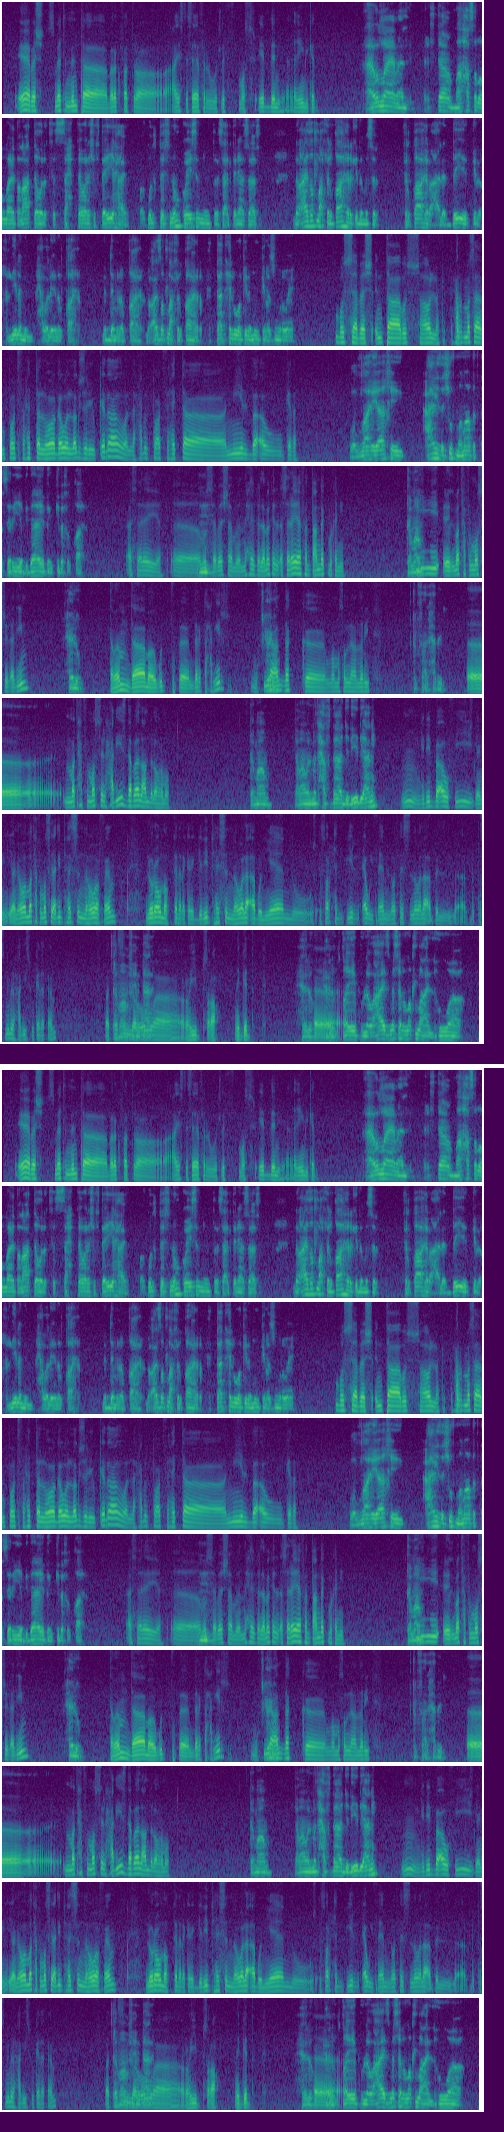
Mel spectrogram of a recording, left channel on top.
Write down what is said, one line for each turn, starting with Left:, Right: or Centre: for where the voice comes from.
Centre: ايه يا باشا سمعت ان انت بقالك فترة عايز تسافر وتلف في مصر ايه الدنيا لغيني كده
Right: آه والله يا معلم عرفتها ما حصل والله طلعت ولا اتفسحت ولا شفت اي حاجه فقلت شنو كويس انه انت سالتني اساسا لو عايز اطلع في القاهره كده مثلا في القاهره على الضيق كده خلينا من حوالين القاهره نبدا من القاهره لو عايز اطلع في القاهره حتات حلوه كده ممكن ازورها وين
Centre: بص يا باشا انت بص هقولك انت حابب مثلا تقعد في حتة اللي هو جو اللوكسجري وكده ولا حابب تقعد في حتة نيل بقى وكده
Right: والله يا اخي عايز اشوف مناطق اثريه بدايه كده في القاهره
Centre: أثرية أه
Right: امم
Centre: بص يا باشا من ناحية الأماكن الأثرية فأنت عندك مكانين
Right: تمام
Centre: في المتحف المصري القديم
Right: حلو
Centre: تمام ده موجود في ميدان التحرير وفي
Right: حلو
Centre: عندك آه، اللهم صل على النبي
Right: الف على الحبيب
Centre: آه، المتحف المصري الحديث ده بقى اللي عند الاهرامات
Right: تمام تمام المتحف ده جديد يعني
Centre: امم جديد بقى وفي يعني يعني هو المتحف المصري القديم تحس ان هو فاهم له رونق كده لكن الجديد تحس ان هو لا بنيان وصرح كبير قوي فاهم اللي هو تحس ان هو لا بال... بالتصميم الحديث وكده فاهم فتحس
Right: تمام
Centre: ان
Right: فهمت
Centre: هو
Right: عليك
Centre: رهيب بصراحة رهيب جدا
Right: حلو
Centre: آه
Right: حلو طيب ولو عايز مثلا اطلع اللي هو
